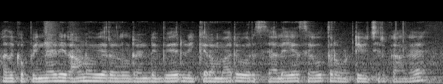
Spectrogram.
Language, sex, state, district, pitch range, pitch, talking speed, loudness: Tamil, male, Tamil Nadu, Nilgiris, 140-150 Hz, 145 Hz, 175 wpm, -15 LUFS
